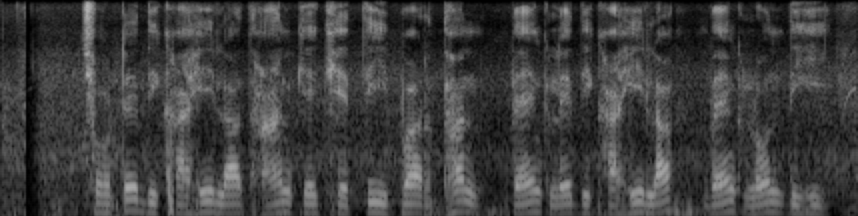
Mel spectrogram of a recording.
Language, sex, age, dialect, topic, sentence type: Chhattisgarhi, male, 25-30, Eastern, agriculture, question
